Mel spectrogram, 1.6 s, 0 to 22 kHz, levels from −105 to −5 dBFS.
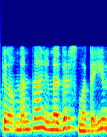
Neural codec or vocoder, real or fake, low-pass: codec, 24 kHz, 0.9 kbps, WavTokenizer, medium music audio release; fake; 5.4 kHz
